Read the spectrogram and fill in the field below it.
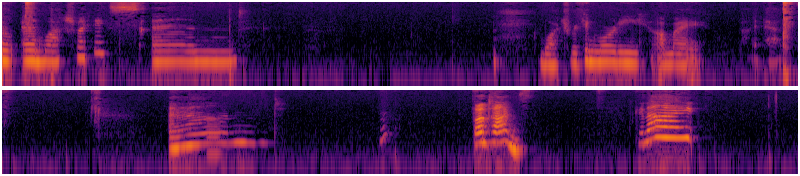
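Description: A young woman talks close to the microphone in short expressive bursts, with pauses between.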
